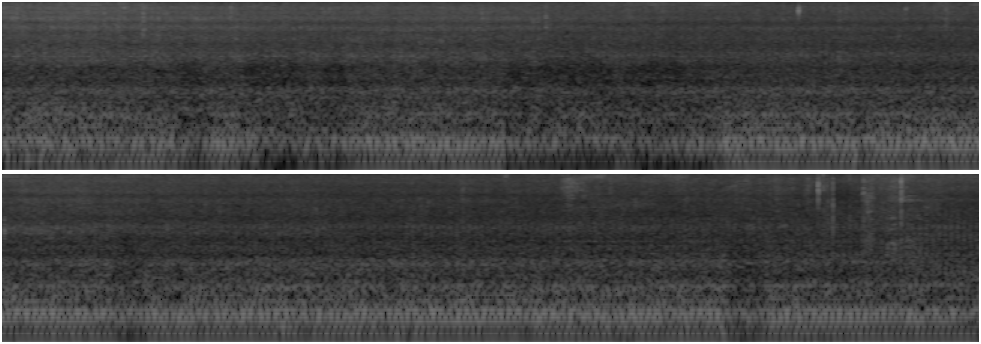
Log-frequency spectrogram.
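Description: Car engine running with a steady low hum, heard from inside the car's cabin.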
